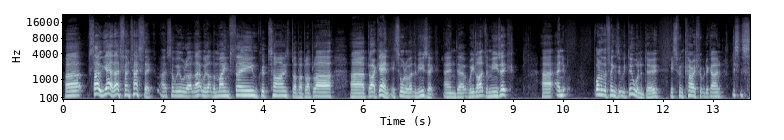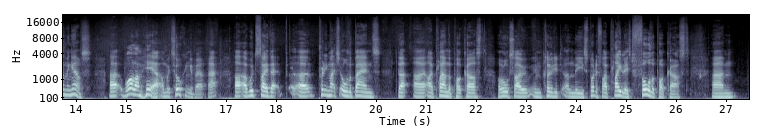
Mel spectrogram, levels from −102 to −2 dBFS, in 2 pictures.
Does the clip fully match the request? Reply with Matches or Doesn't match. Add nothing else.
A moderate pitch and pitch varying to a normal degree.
Matches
